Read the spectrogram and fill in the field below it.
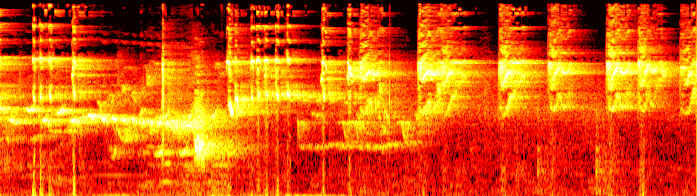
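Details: White-rumped shama singing vigorously to coax other shamas into song: descending slurred whistles at first, then clear high whistled notes repeated about every second, each with a sharp attack.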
